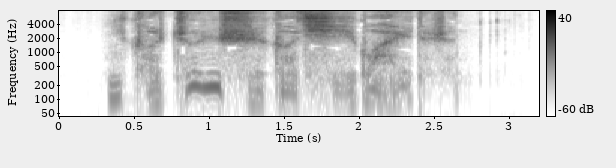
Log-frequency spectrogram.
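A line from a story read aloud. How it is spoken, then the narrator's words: Sighing. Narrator (Chinese): 楚留香叹道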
